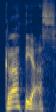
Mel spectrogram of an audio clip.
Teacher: there's an S at the end but it's a th sound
